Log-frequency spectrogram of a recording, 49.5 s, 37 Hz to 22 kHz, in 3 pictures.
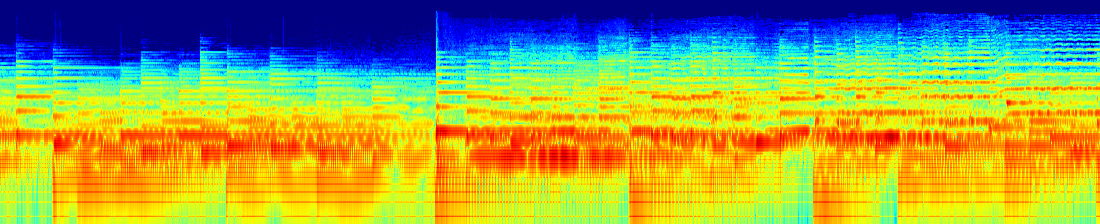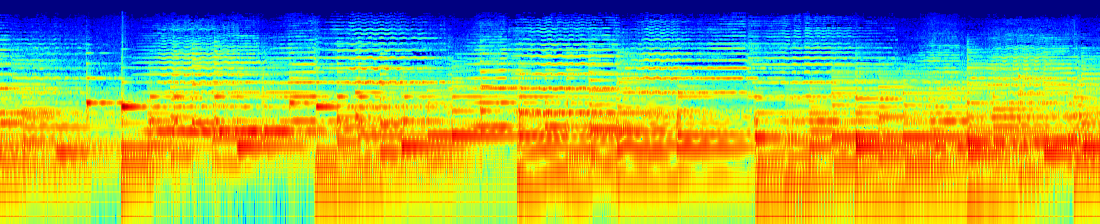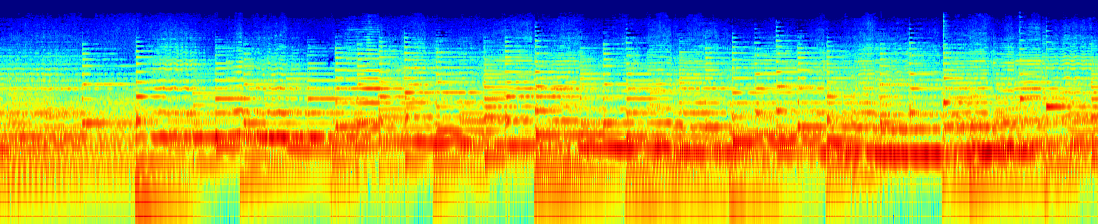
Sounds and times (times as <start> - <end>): Violin, fiddle: 6.6 - 49.4.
